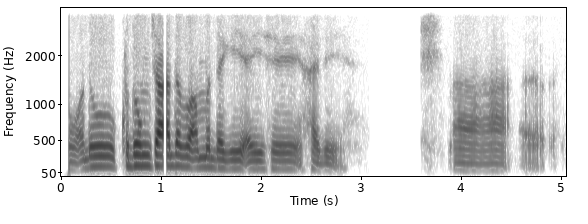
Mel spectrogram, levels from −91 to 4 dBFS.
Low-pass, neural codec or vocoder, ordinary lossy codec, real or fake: 3.6 kHz; none; none; real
